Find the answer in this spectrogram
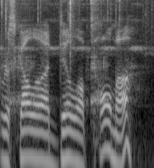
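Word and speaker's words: Resaca de la Palma: Taylor wins again at Riscala de la Palma. Did I pronounce that wrong? – Perfect.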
